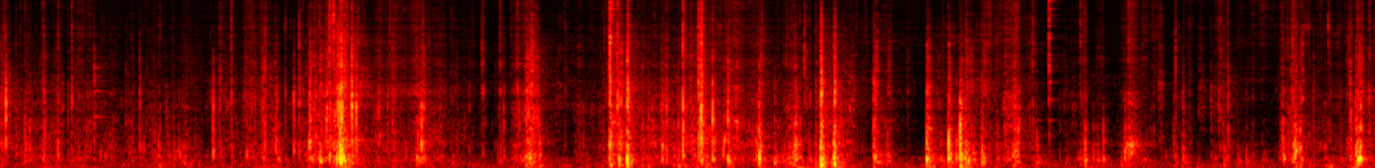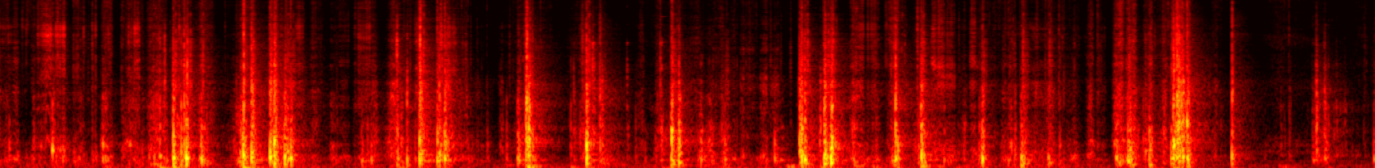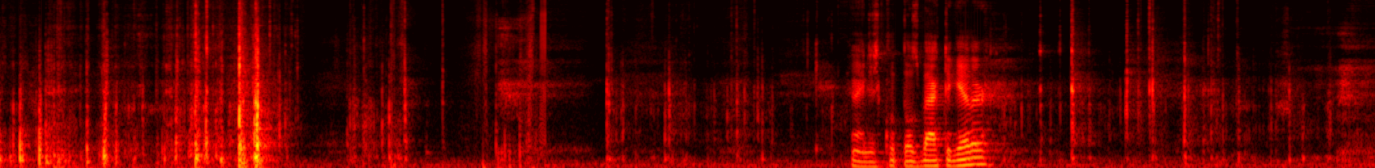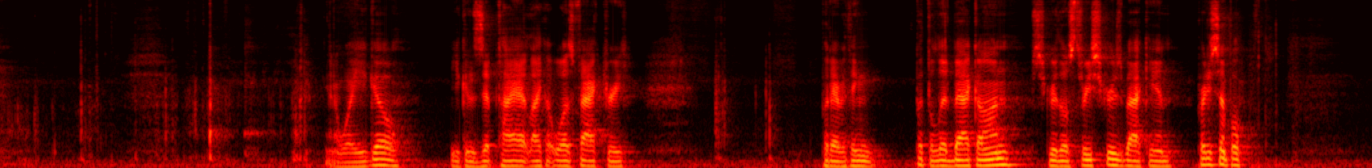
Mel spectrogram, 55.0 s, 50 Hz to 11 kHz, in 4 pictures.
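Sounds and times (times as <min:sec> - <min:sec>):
clicks scrapes and rustling: 0:00.0 - 0:36.0.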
